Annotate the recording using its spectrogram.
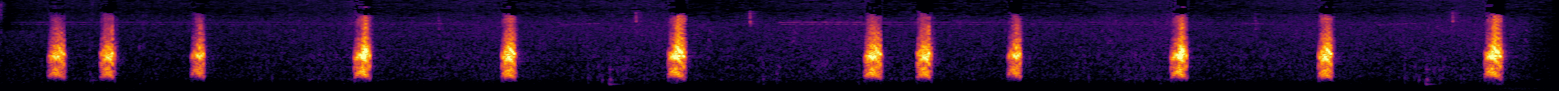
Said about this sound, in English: And I actually have audio of what a bufflehead sounds like. So why don't we take a quick listen to that?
